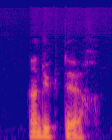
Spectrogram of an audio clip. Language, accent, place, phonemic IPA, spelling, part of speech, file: French, France, Lyon, /ɛ̃.dyk.tœʁ/, inducteur, adjective / noun, LL-Q150 (fra)-inducteur.wav
- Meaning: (adjective) inductive; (noun) 1. inductor 2. starter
